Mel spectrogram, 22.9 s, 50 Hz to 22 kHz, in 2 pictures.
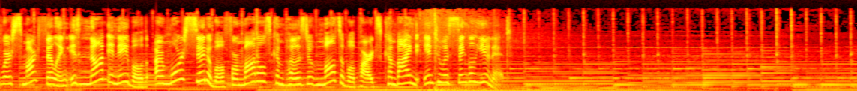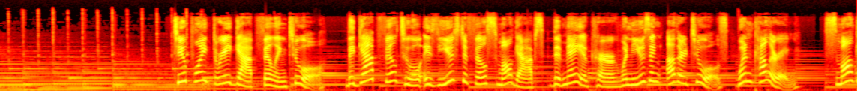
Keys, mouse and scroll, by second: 0.5 click, 5.8 scroll, 6.6 click, 7.2 scroll, 7.3 click, 8.0 click, 9.1 click, 9.6 Delete, 10.0 click, 10.9 click, 12.5 scroll, 12.8 click, 12.9 click, 13.1-13.6 scroll, 13.2 click, 13.4 click, 13.6 click, 17.0 click, 22.7 scroll.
